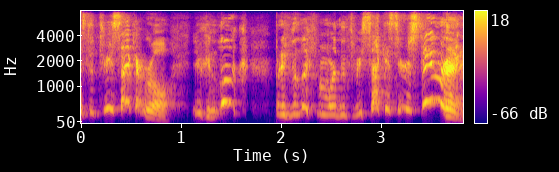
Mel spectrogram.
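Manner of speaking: put-on voice pitched way up high. Retell how he messed with you by explaining the rule, imitating his high-pitched voice. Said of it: "in that high pitched voice of his".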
